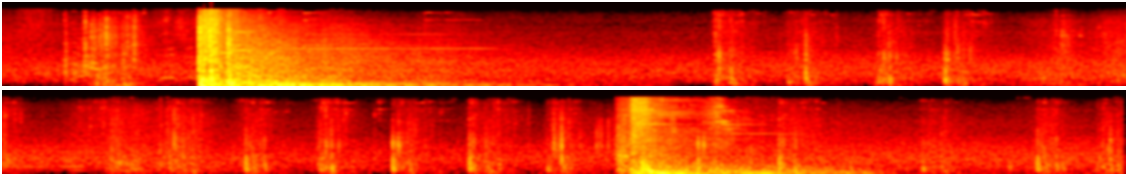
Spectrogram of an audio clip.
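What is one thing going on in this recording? A rifle fires a loud shot that echoes away.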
